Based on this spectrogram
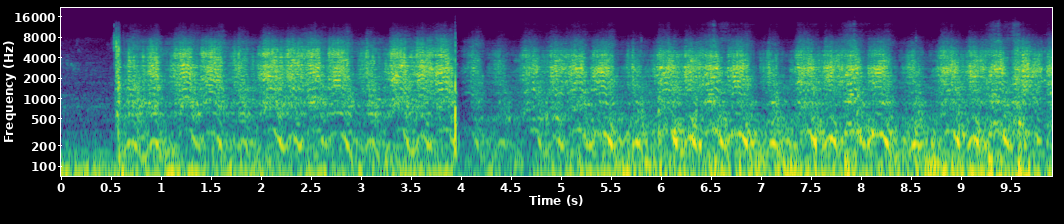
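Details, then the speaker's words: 1970 Chevy C30 farm truck with a V8 (owner thinks a 350 small block), parked up to 38 years, fuel poured into the carburetor float bowl. The starter turns it slowly in an uneven chug, about four beats a second, without firing. Slow cranking, no start. "oh hear that it's trying I don't think we're spinning it fast enough I was going to say it's just not cranking"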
